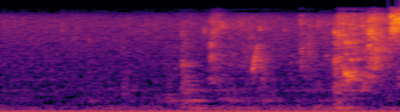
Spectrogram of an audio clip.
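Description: Steady hiss of water in a bathtub, even throughout, with a voice beginning to call a name near the end.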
